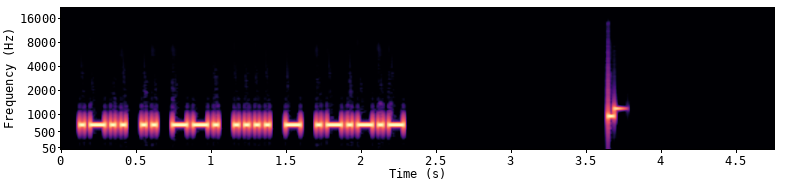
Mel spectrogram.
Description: Morse code, heard as a keyed tone, about 36 wpm, 700 Hz. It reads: LIGHT.
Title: Sentences from Top 1000 Words - Review Part 2 - 35wpm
